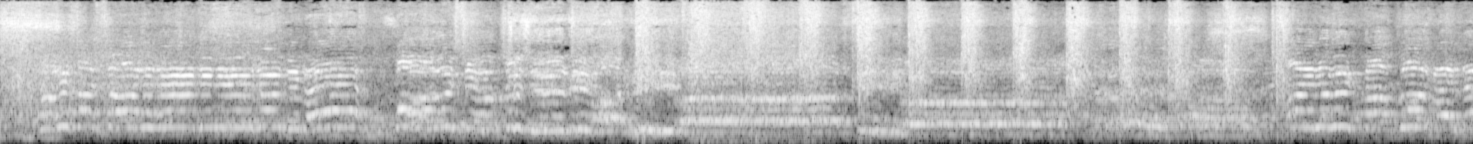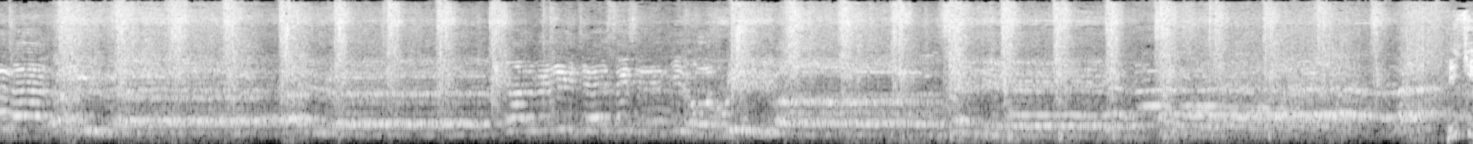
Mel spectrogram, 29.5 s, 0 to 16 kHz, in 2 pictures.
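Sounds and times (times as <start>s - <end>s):
big crowd of football fans chanting loudly in unison before a derby match: 0.0s - 29.4s
rhythmic claps or drum hits: 5.1s - 13.5s, 14.8s - 29.4s.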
